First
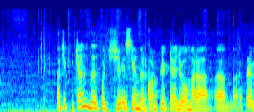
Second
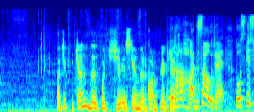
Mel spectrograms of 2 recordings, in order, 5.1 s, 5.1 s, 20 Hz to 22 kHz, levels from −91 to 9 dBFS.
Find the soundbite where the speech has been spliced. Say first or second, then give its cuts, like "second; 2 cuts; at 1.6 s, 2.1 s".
second; 1 cut; at 3.4 s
